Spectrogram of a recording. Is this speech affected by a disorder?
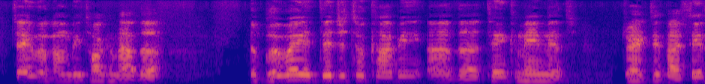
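Yes: ataxic cerebral palsy.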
